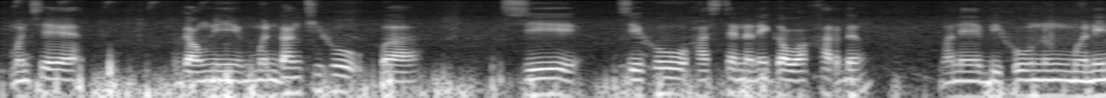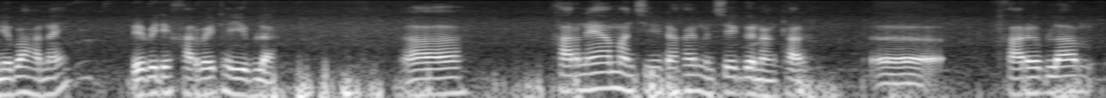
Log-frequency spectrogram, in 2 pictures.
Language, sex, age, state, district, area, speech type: Bodo, male, 18-30, Assam, Udalguri, rural, spontaneous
